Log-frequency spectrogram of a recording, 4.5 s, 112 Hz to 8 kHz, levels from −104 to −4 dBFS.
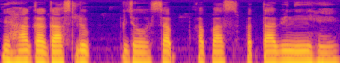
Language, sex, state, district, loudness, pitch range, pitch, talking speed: Hindi, male, Arunachal Pradesh, Lower Dibang Valley, -20 LUFS, 115-125 Hz, 120 Hz, 145 wpm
